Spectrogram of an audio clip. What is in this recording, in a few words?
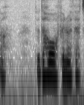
"hoff", Welsh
